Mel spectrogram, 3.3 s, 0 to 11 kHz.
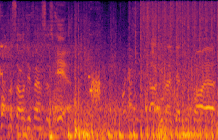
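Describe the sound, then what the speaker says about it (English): A machine gun fires in the video game Battlefield 3, aimed at a Bradley vehicle: dense, rapid crackling bursts run without pause, loud and close, with a voice partly mixed in. "Shooting my machine gun at the Bradley like a boss"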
